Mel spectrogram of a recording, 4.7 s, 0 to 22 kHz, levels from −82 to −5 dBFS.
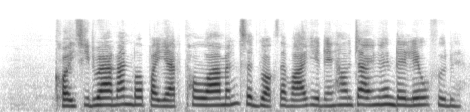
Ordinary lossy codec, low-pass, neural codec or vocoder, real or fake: MP3, 64 kbps; 10.8 kHz; codec, 16 kHz in and 24 kHz out, 0.8 kbps, FocalCodec, streaming, 65536 codes; fake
